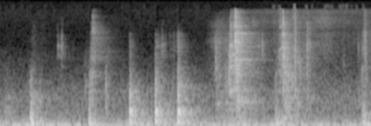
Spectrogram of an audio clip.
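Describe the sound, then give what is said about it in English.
Several sharp knocks on a wooden first-class cabin door on sea deck of the Titanic after its collision with an iceberg, fairly loud, landing in an uneven rhythm with a quick cluster in the middle, followed by a few duller thuds and rattles. “Fletcher Williams is in his first-class cabin on sea deck, sipping on a whiskey cocktail, when his business partner, Elmer Taylor, knocks on the door.”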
